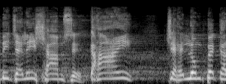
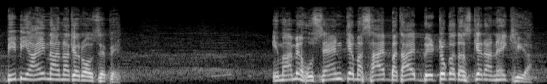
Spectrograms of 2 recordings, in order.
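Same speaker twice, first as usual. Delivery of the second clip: ordinary talk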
